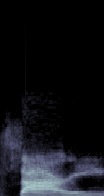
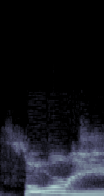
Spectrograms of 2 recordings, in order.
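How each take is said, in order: First: It is said with an American accent. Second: It is said with a Canadian accent. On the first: "like also super ac- like American accent" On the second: "sorry is very Canadian accent"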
